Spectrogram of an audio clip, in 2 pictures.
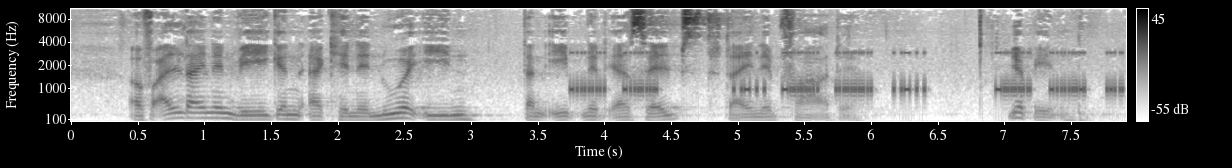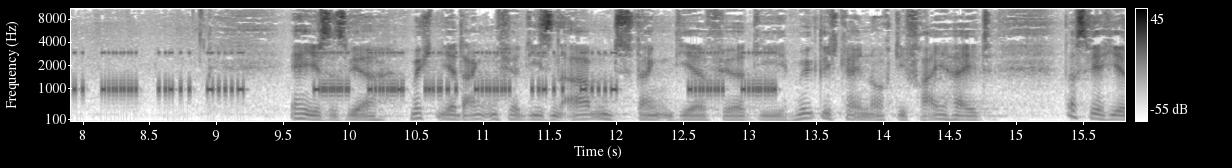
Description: Hellschreiber (Feld-Hell, 122.5 baud), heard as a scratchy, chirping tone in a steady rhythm, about 980 Hz. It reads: CQ TEST BG7CYN BG7CYN CQ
